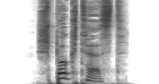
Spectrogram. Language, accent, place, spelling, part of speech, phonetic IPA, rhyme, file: German, Germany, Berlin, spucktest, verb, [ˈʃpʊktəst], -ʊktəst, De-spucktest.ogg
- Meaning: inflection of spucken: 1. second-person singular preterite 2. second-person singular subjunctive II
